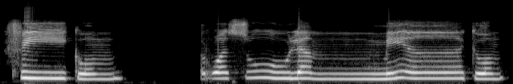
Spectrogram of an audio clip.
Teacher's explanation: سین کی سیٹی ہم واضح کریں گے، واؤ مد آیا تو مد اصلی کریں گے۔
